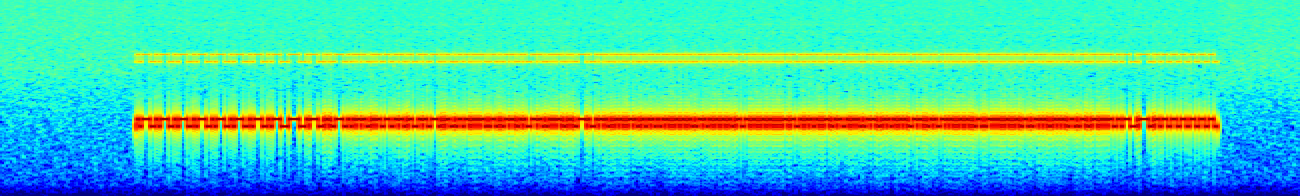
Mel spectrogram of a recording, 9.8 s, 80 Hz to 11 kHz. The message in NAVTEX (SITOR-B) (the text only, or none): ZCZC WB71 FIRING EXERCISE 06 0700 UTC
